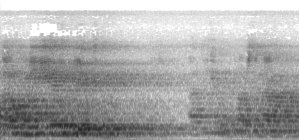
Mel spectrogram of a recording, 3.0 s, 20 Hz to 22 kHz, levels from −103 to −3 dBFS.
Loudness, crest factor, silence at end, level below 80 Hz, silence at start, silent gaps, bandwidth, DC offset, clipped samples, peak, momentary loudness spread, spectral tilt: -27 LUFS; 18 dB; 0 s; -64 dBFS; 0 s; none; 16 kHz; 0.1%; under 0.1%; -10 dBFS; 19 LU; -5.5 dB/octave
